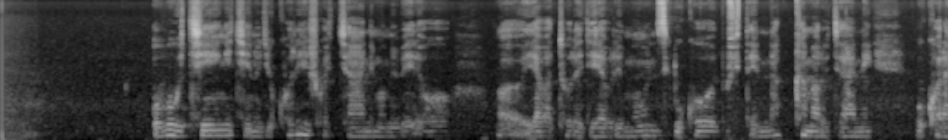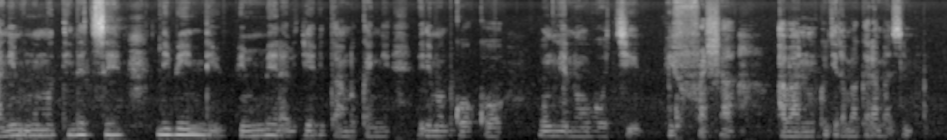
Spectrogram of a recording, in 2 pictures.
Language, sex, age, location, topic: Kinyarwanda, male, 18-24, Huye, health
